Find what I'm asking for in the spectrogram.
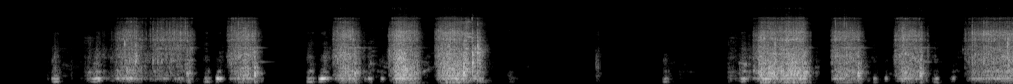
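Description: Sewing machine stitching a saree into a maxi dress, running in several separate bursts of steady whirring with short pauses between, close and fairly loud with no voices.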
